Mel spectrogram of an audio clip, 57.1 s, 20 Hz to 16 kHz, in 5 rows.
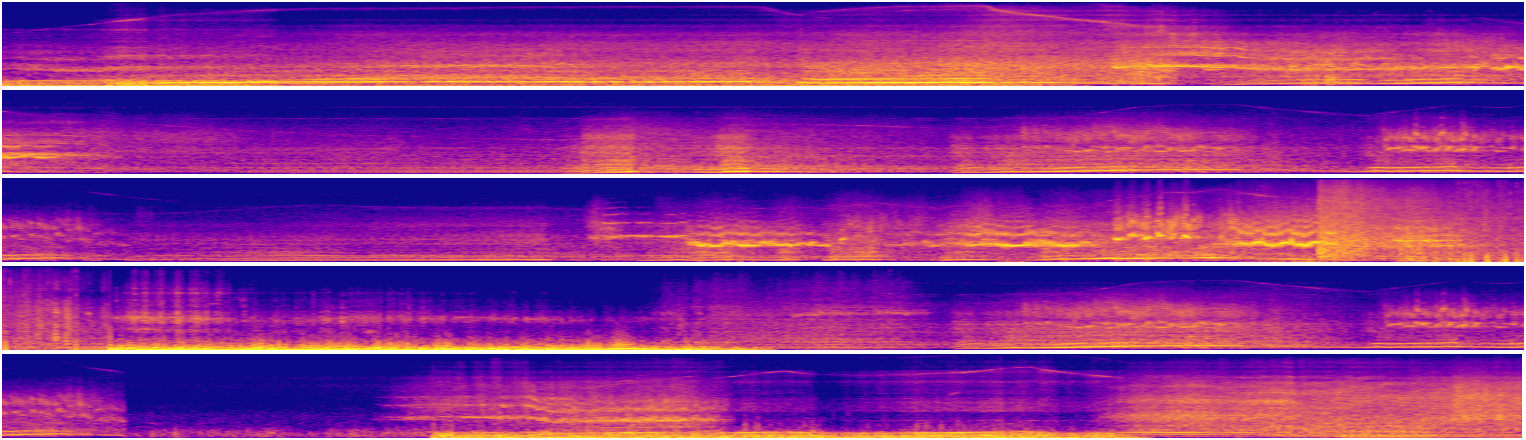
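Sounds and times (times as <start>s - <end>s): diesel engine revving hard: 0.0s - 8.6s, 15.7s - 17.6s, 48.9s - 57.0s
tyres squealing and skidding: 0.0s - 16.2s, 17.5s - 46.6s, 48.5s - 57.0s.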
